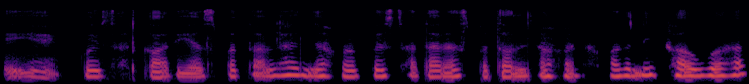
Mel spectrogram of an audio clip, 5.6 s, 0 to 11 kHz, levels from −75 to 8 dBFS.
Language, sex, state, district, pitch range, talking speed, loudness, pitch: Magahi, female, Bihar, Gaya, 215-240 Hz, 140 wpm, -36 LUFS, 225 Hz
